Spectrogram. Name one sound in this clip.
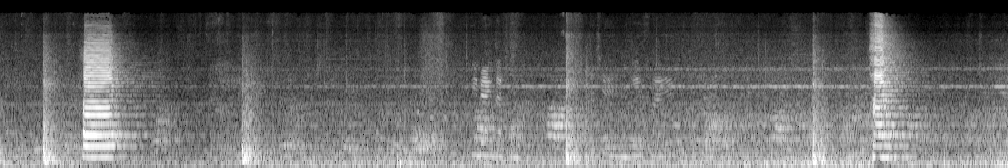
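A train horn blares loudly twice.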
